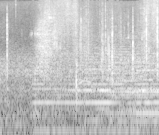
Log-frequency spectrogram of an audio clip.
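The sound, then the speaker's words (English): A man's footsteps on a secluded, moonlit path, quickening as he follows a woman; a few soft, irregular taps sound beneath steady, sustained music. “On a secluded, moonlit path, a man's footsteps quicken behind those of a blonde-haired woman wearing a long, light-coloured coat.”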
